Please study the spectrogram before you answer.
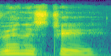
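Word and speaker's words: Wednesday: ट्यूसडे बुध वेट्टे कि वैन स्टे यहां पर यह जो एडिट है यह साइलेंट है चुका है यानी के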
